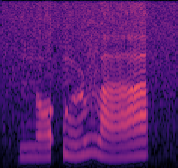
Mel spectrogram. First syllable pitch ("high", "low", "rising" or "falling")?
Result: rising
